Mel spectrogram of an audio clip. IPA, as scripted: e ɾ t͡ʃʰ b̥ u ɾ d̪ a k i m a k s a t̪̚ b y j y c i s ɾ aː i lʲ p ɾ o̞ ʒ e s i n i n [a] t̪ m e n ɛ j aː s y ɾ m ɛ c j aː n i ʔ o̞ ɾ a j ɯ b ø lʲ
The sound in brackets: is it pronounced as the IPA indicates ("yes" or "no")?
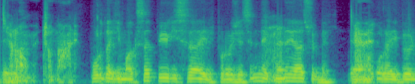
no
